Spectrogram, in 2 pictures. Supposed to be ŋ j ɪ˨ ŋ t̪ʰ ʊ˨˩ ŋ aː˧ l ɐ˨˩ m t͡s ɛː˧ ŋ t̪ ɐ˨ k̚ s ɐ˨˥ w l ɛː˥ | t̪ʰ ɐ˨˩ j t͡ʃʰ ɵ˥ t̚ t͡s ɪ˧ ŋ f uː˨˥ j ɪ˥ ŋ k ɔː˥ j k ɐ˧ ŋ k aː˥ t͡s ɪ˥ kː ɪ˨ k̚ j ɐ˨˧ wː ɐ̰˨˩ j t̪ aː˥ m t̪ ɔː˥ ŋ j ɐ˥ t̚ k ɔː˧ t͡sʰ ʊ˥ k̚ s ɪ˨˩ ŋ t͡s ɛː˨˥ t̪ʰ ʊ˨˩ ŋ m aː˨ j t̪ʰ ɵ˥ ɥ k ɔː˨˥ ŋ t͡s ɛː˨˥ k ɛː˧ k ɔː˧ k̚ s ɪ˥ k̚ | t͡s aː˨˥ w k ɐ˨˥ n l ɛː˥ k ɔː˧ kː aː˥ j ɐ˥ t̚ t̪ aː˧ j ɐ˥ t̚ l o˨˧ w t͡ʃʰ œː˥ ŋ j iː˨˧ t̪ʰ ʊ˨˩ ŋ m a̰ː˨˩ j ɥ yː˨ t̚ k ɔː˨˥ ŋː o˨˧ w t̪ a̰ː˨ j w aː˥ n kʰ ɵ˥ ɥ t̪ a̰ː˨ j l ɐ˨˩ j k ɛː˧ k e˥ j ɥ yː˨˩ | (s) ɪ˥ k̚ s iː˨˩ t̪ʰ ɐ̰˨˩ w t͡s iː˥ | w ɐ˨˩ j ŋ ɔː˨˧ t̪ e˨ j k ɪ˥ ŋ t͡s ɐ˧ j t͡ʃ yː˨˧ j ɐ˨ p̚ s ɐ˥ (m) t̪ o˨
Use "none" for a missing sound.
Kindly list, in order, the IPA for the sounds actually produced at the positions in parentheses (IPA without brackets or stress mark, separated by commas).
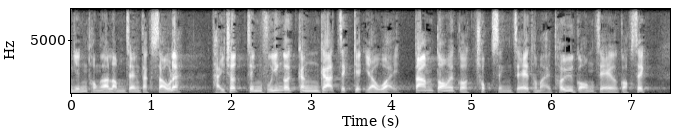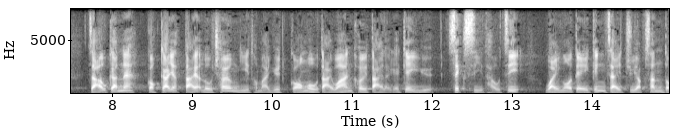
s, n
